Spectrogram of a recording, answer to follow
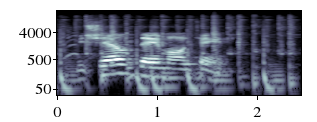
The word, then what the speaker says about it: Michel de Montaigne: I don't know how you pronounce it in French. Montaigne. Michel de Montaigne. I guess is the way you probably say it.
